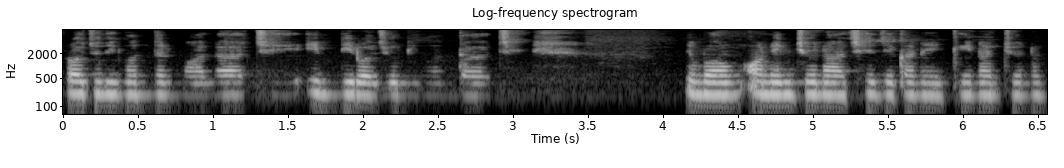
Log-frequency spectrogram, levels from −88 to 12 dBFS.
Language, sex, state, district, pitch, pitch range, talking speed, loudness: Bengali, female, West Bengal, North 24 Parganas, 195 Hz, 190-200 Hz, 110 wpm, -21 LUFS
